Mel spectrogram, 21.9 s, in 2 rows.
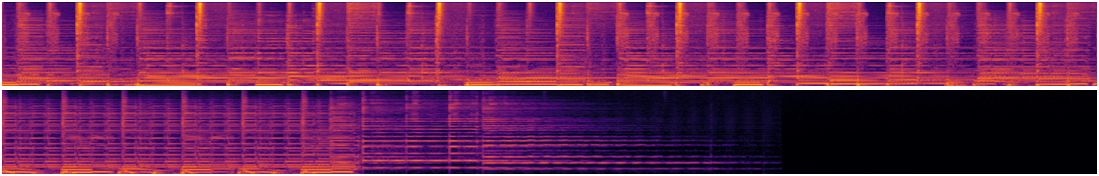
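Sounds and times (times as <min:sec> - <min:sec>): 
bass grooves: 0:00.0 - 0:14.5.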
